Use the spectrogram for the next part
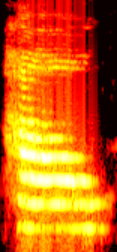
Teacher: the first tone, high and flat.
